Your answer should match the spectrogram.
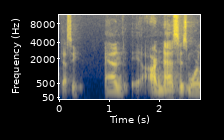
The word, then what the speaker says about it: Desi: Well, it is more S than Z and Lucy was always very careful to call him Desessie and Ares is more like Ares than Ares.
